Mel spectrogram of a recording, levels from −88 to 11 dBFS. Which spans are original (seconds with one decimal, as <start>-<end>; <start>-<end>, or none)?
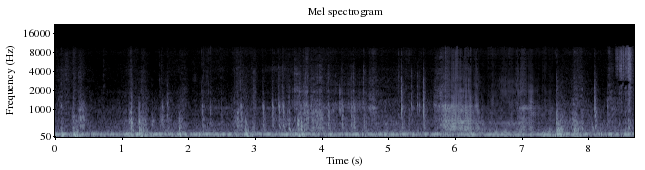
0.0-5.9; 7.5-8.7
